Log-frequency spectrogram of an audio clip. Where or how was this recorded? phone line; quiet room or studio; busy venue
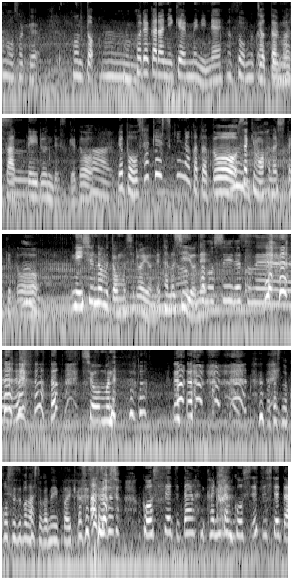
busy venue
